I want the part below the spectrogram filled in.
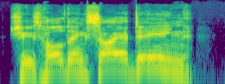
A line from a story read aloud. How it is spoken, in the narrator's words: he shouted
